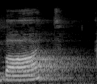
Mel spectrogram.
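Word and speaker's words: bathe: लॉट of vocabulary now द next one इज बाथ एंड बेथ सी द pronunciation it's बाथ बी ए टी एच एंड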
